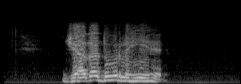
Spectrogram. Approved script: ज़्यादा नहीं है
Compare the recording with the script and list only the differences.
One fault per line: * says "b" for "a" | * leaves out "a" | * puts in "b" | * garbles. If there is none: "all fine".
* puts in "दूर"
